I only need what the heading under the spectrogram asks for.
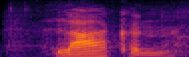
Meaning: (noun) 1. woollen broadcloth (fulled and woven fabric made of wool), very sought-after for clothing in the feudal era 2. bedsheet; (verb) to criticize, reproach, denounce; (noun) plural of laak
- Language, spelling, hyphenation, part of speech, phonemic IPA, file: Dutch, laken, la‧ken, noun / verb, /ˈlaːkə(n)/, Nl-laken.ogg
